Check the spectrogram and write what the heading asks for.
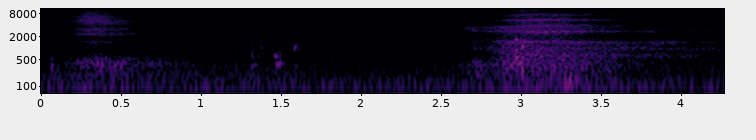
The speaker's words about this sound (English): Slowing down, breathing deep. Ocean breath.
